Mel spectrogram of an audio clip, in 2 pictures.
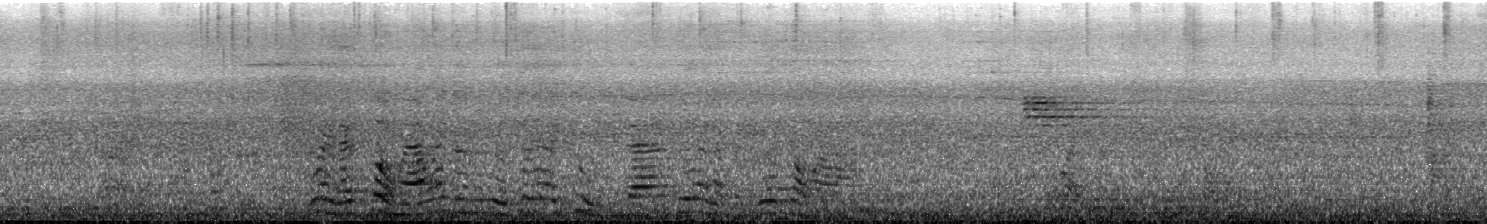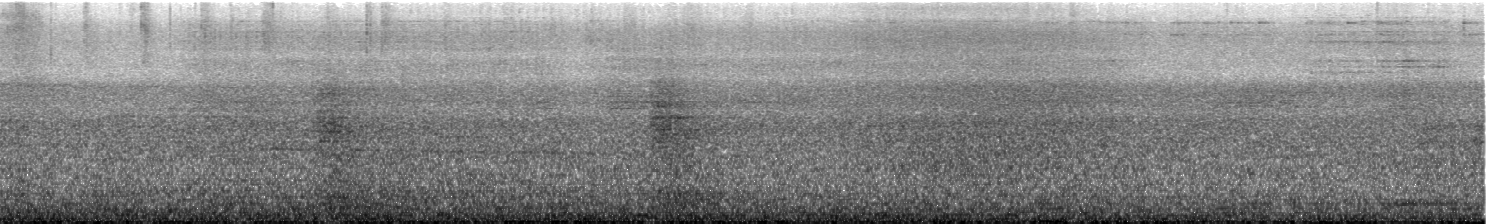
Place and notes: Taipei, Taiwan - The entrance to the MRT station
